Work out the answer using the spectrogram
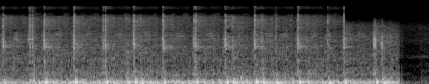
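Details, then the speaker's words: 1987 Chang Jiang 750 sidecar motorcycle with 750cc horizontally opposed twin, first start after ten years stored, ignition contact point replaced; heavy, loping idle about three pulses a second, even and steady with no extra noise, normal idle. "三十多年過去了，聽就知道了。沒有額外噪音。怠速聽起來也很穩定。"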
